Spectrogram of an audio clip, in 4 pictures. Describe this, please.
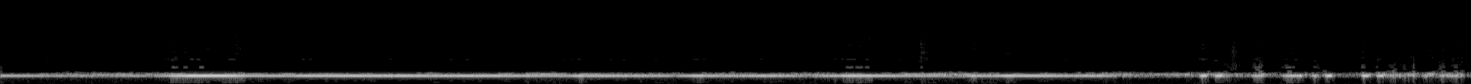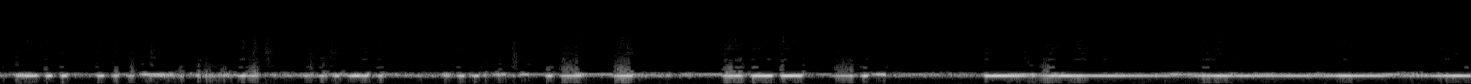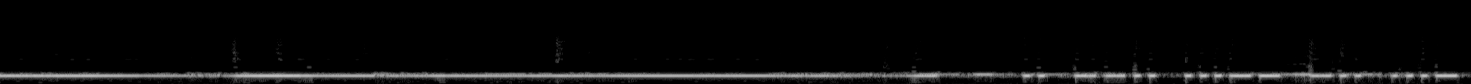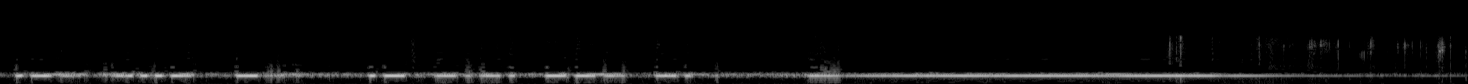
IZ3DVW-BCN-20120831-1830UTC-3577.02KHZ
Italian short-wave beacon
beacon, morse, cw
